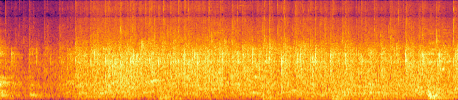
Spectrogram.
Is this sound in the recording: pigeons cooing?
no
